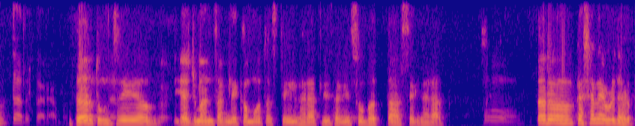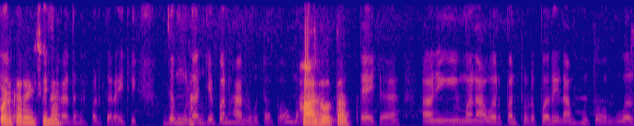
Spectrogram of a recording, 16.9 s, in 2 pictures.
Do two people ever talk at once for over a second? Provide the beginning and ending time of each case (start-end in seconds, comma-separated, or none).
7.7-9.2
